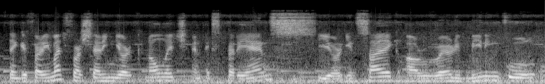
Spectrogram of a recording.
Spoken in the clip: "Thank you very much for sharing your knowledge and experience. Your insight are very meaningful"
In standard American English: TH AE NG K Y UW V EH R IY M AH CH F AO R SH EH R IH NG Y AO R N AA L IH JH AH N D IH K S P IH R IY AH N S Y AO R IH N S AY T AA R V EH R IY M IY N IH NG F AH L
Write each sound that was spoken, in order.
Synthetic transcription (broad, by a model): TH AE NG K Y UW V EH R IY M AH CH F AO R SH EH R IH NG Y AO R N AA L IH JH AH N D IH K S P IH R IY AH N S Y AO R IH N S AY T AA R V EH R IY M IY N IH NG F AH L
